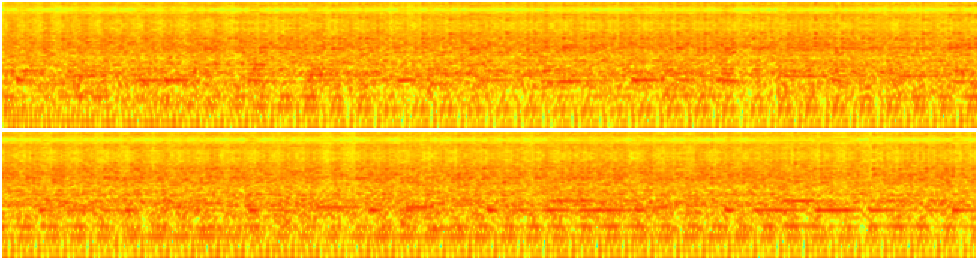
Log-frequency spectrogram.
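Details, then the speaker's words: Rat rod engine idling after a timing chain install; timing is not yet exact. It had an off-rhythm, lopey return from revs before. Now the idle is even and steady with no hunting, since the cam chain no longer flaps. "now when it comes back down it's steady it it keeps the same Rhythm um cuz that cam chain isn't flapping around in there anymore"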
